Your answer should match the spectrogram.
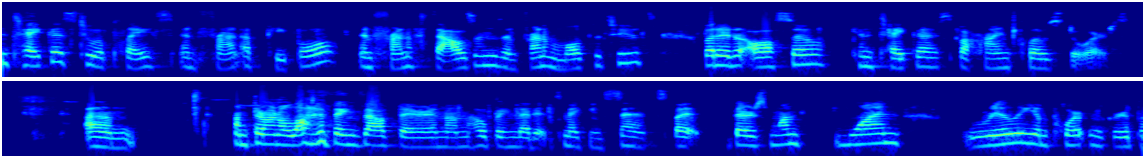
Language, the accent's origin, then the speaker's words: English; United States; moved away as an adult; now in Greece; I'm the American who orders the Americano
